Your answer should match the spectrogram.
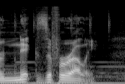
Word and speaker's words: Nick Zifarelli: Nicolino's at 2077 Pembina Highway, and in studio is owner Nick Zifarelli.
